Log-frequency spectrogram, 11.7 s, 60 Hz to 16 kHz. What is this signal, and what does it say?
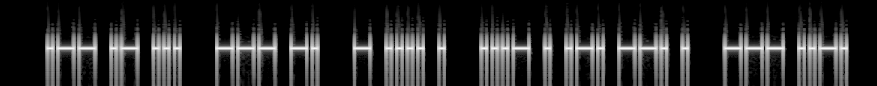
Morse code, heard as a keyed tone, about 17 wpm, 700 Hz. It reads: WAS ON THE VERGE OF
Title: Sets of 5 Words Encore 17wpm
